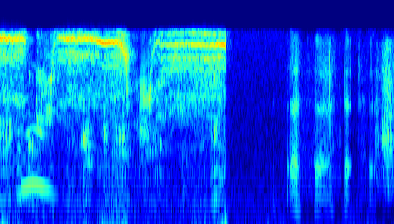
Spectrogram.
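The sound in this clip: Pig oinking and squealing in short grunting bursts, with a brief silent gap midway before a few more choppy snorts.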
